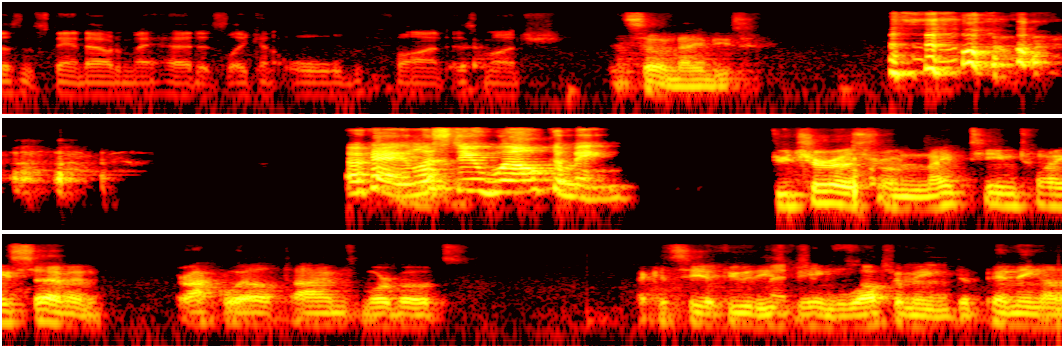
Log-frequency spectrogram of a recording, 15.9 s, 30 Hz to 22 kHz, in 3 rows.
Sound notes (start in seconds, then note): 4.4 laughter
